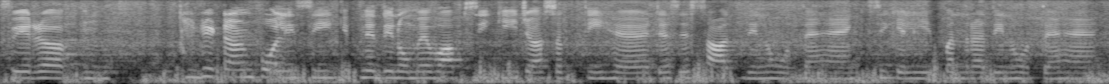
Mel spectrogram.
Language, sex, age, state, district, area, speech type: Urdu, female, 18-30, Uttar Pradesh, Muzaffarnagar, rural, spontaneous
